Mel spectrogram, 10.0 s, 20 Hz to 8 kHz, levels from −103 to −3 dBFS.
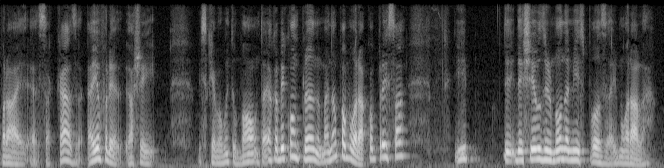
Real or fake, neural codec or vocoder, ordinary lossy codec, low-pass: real; none; none; 7.2 kHz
